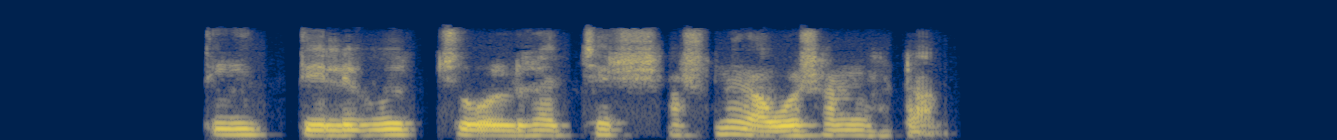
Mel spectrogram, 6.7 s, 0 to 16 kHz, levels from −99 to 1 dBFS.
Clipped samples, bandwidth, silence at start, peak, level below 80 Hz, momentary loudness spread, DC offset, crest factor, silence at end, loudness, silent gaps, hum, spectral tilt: under 0.1%; 7.6 kHz; 1.05 s; -2 dBFS; -62 dBFS; 11 LU; under 0.1%; 16 dB; 2 s; -17 LUFS; 2.14-2.18 s; none; -5 dB/octave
